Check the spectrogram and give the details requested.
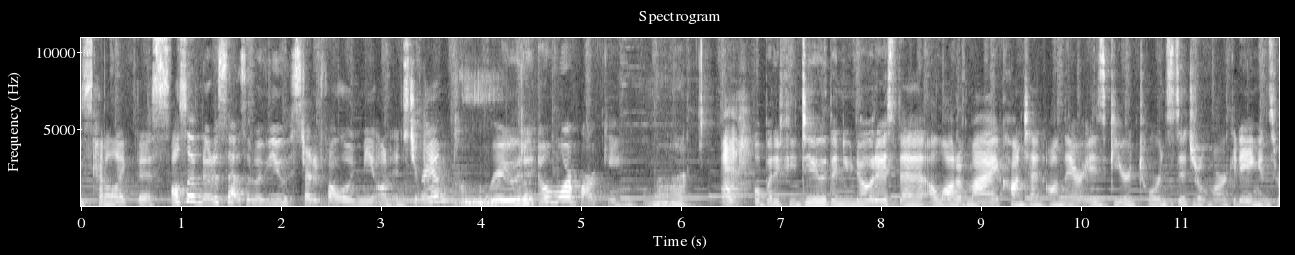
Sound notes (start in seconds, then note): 3.1 dog growling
